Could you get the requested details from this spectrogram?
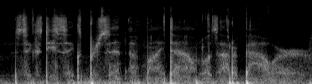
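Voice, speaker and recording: The speaker whispers at a fairly slow pace in a relaxed tone. Noticeable background noise is present. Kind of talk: whispered ASMR ramble about recent life events. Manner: whispered, soft, relaxed, casual.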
